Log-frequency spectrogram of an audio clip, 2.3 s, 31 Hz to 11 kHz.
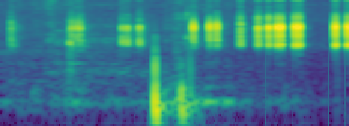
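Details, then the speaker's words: DP-5V military dosimeter switched to control mode (K) with its check source: sharp irregular clicks, about six a second, the crackling of an elevated radioactive background that signals danger; check-source test confirming the instrument works. "and hear this kind of crackling sound. This is the sound of an already increased radioactive background. When this device makes such a crackling sound, it means that it is dangerous to be here."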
